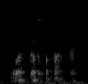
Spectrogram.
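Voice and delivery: breathless whispered disbelief. Retold or imitated. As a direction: whisper it, stunned. Inner reaction to realizations.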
